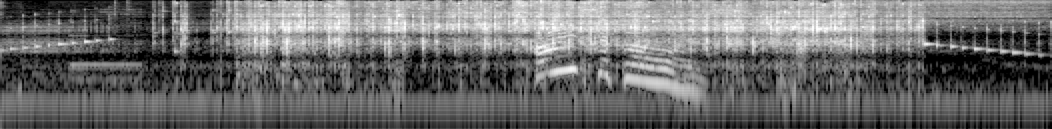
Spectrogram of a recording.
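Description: Children's video soundtrack: a stepped upward harp-like glissando at the start, then a bright jangling, clinking clatter lasting several seconds with a couple of falling glides in the middle, and a stepped downward glissando near the end.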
